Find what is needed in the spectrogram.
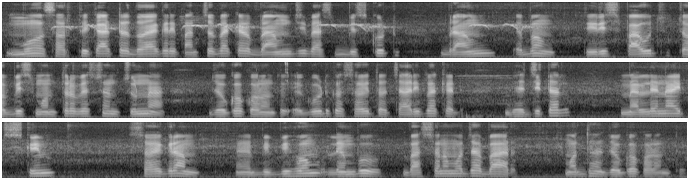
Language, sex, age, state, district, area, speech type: Odia, male, 18-30, Odisha, Kendrapara, urban, read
